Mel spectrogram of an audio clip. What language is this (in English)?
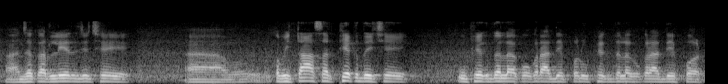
Maithili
